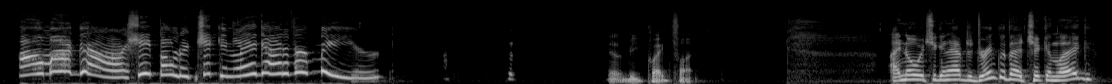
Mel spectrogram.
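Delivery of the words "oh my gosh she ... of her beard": put-on very high, unhurried, slow little-kid voice. Imagining little kids reacting at a circus, imitating little kids talking. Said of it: "I don't know why they speak like that".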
